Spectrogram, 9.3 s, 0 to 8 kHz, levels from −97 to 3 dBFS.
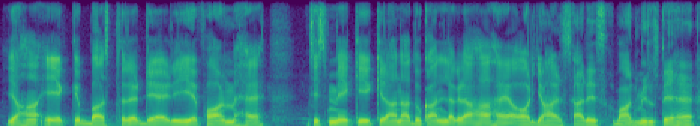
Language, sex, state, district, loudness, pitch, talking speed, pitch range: Hindi, male, Bihar, Araria, -16 LUFS, 105 Hz, 120 wpm, 100-110 Hz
